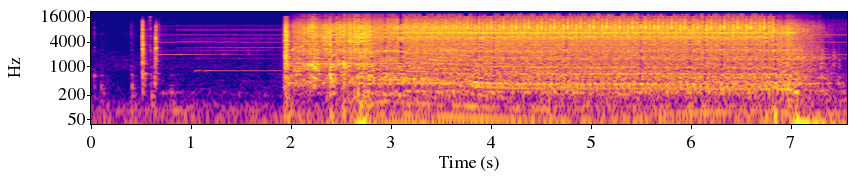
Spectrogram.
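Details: Long crank, sometimes no start on first try, on an 08 Mercedes CLK350 (M272) that runs fine once started. Fuel rail pressure bleeds to zero after shutdown; suspected leaky in-tank pressure regulator or injector.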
